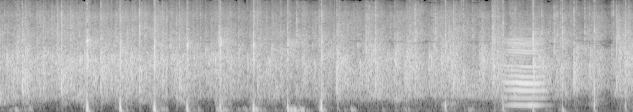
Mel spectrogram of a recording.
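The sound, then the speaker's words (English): A live show audience applauds steadily, dense overlapping claps, with a brief whoop or cheer rising near the end. “can we all give Ned a round massive, of applause”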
